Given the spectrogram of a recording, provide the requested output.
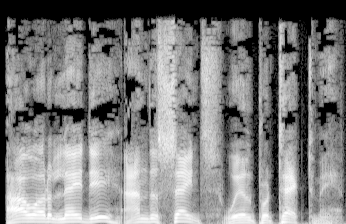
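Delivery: firm, high, loud declaration. A narrator's reading. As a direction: declare it with full conviction. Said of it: "declared firmly".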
